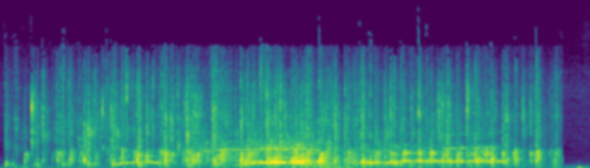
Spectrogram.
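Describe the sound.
Audience applause welcomes a speaker to the stage at a women's church testimony gathering: dense, steady clapping that swells in the middle, with tonal cheering and voices riding on top.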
